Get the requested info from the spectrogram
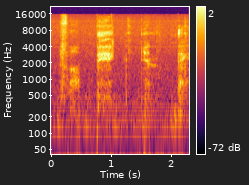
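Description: Whispered speech: a man whispering a short phrase in breathy, syllable-length bursts of hiss.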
